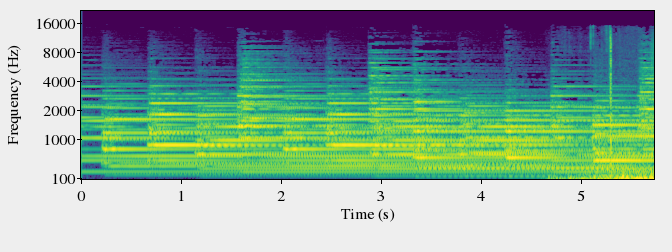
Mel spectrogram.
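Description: Bell tones struck one after another, each left to ring on, building into a sustained chord. A low rumble joins about four and a half seconds in.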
